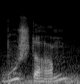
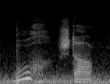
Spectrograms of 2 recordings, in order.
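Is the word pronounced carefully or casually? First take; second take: casually; carefully. First: The word is spoken casually with reduced sounds. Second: Every letter of the word is clearly pronounced. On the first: "Da sagen die auch nicht Buchstaben" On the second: "da lesen die ja wirklich jedes Wort mit jedem Buchstaben"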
